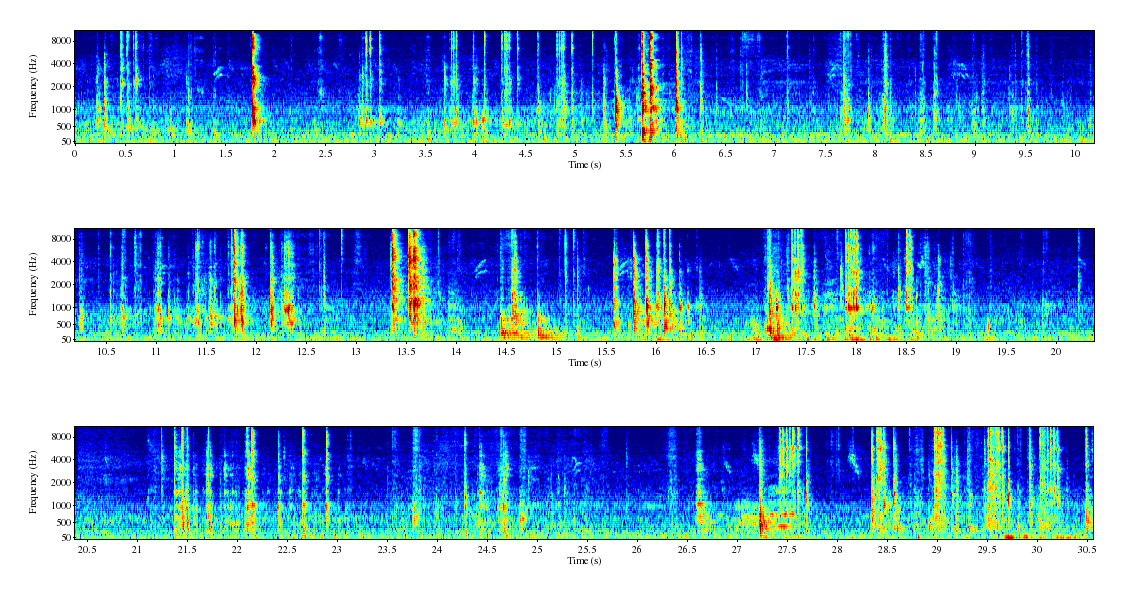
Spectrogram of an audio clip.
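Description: Irregular clicks, taps and knocks of hands handling the plastic air box, intake hose and wiring connectors in a Mazda Miata's engine bay.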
